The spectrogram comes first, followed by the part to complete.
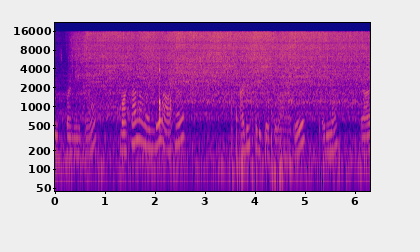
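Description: Hot oil in a kadai sizzling as the lemon masala is poured over frying peanuts, chana dal and dried red chillies. The sizzle jumps up suddenly just after the pour and then holds steady.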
